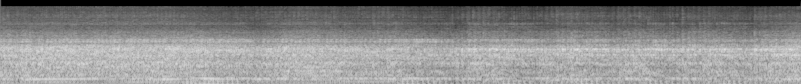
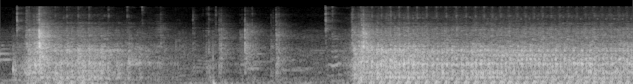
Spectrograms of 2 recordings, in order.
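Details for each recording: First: Honda automatic scooter that started hard and stumbled, after disconnecting/bypassing the EOT sensor; starts easily, steady even idle with no stumbling or hunting, normal idle. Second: Honda automatic scooter, hard to start: catches after a few rough, uneven firings, then a lumpy, hunting idle; stumble caused by a faulty engine oil temperature (EOT) sensor, fixed by replacing the sensor with a bolt.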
